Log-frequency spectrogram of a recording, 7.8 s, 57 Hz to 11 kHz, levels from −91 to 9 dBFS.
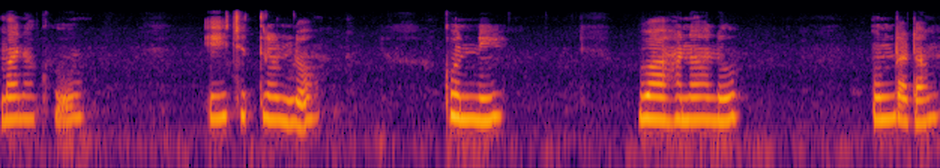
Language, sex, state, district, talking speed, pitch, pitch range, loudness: Telugu, female, Andhra Pradesh, Visakhapatnam, 55 wpm, 260 Hz, 240-270 Hz, -18 LUFS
